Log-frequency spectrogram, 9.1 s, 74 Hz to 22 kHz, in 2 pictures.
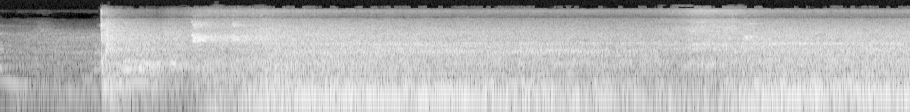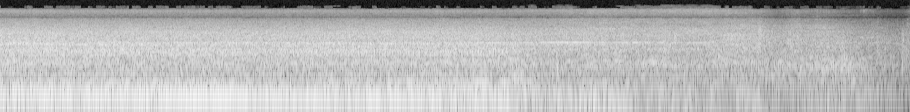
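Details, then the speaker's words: Cold 1974 Ford Ranchero 351 Cleveland V8 catches and holds a low, flat drone that barely climbs even with the throttle halfway to the floor; cold engine bogging from an inoperative choke. "I have it halfway through the floor and it's still not doing jack."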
